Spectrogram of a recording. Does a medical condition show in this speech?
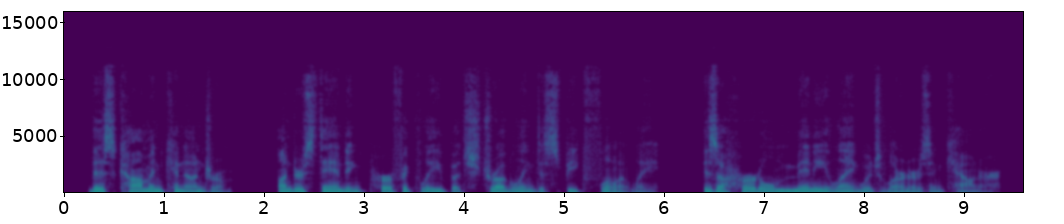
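No.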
